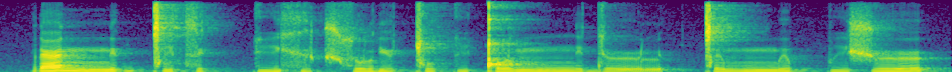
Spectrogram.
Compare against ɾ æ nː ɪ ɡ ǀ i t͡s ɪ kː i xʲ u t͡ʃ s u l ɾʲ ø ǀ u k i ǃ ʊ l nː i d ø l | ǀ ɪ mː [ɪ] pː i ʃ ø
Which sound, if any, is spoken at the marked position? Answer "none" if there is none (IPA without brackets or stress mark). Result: ɪ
